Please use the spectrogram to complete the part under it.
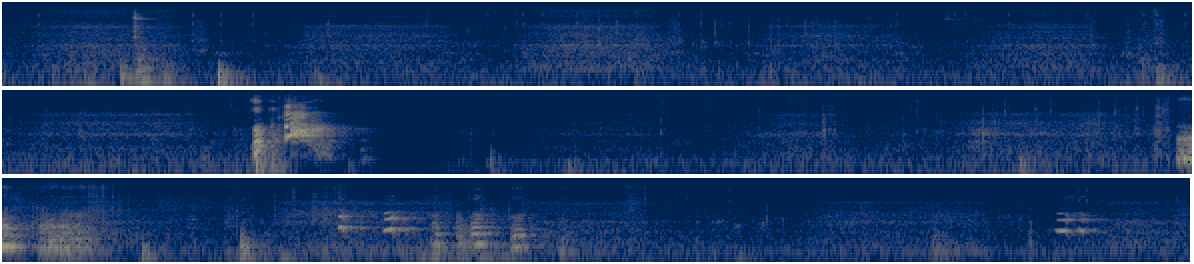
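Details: Three-week-old puppies indoors in a small room: one sharp, loud yelp or bark bursts out, then after a quiet stretch come several short, squeaky high-pitched cries and whimpers, with faint rustling and shuffling throughout.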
